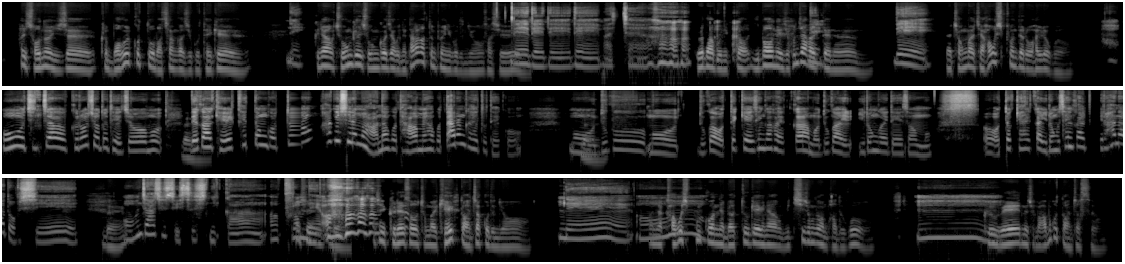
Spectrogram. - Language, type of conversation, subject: Korean, unstructured, 친구와 여행을 갈 때 의견 충돌이 생기면 어떻게 해결하시나요?
- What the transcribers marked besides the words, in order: other background noise; laugh; gasp; tapping; teeth sucking; laugh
